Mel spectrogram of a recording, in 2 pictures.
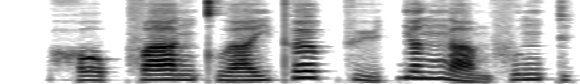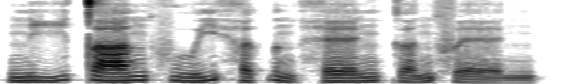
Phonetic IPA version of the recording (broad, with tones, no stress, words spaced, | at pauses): hɔː˨p̚faː˧ŋkʷʰaː˨˧j pʰœː˥p̚fyː˨˥t̚jɐ˥nŋaː˨˩m fʊ˥ŋ kɪ˨k̚n̪iː˨˥ t̪aː˨˧nfuː˨˥j hɐ˨˥t̚ɐ˨˩nhɛː˨˧ŋ kɐ˨˥nfɛː˨˩ŋ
